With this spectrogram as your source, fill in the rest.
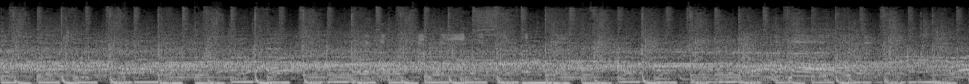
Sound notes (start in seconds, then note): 0.0 audience applauding and cheering; 0.3 techno music; 2.9 audience cheering; 3.4 laughing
